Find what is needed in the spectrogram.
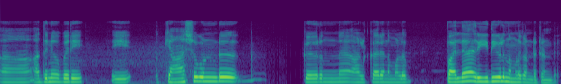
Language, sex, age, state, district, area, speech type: Malayalam, male, 18-30, Kerala, Wayanad, rural, spontaneous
